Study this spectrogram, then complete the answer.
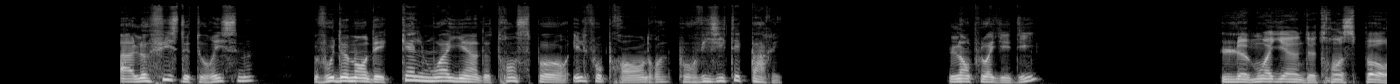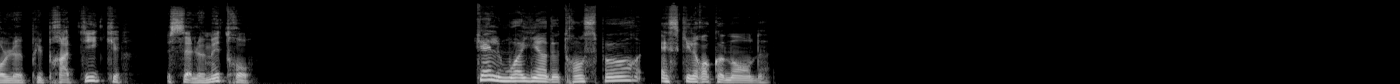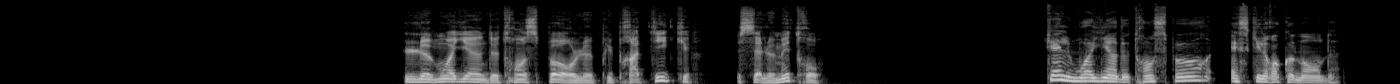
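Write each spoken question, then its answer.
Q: Quel moyen de transport est-ce qu'il recommande?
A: le métro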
